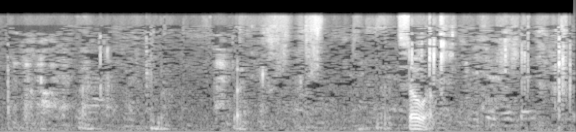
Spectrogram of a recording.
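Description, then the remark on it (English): Crinkling and crackling of a cough drop wrapper being worked open, irregular bursts of rustle over several seconds, with a voice murmuring faintly in the background. “And I can't get the wrapper off of this cough drop.”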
